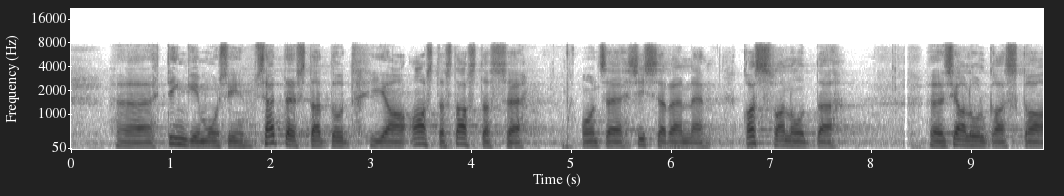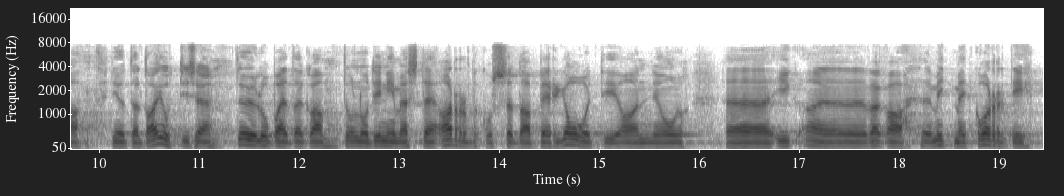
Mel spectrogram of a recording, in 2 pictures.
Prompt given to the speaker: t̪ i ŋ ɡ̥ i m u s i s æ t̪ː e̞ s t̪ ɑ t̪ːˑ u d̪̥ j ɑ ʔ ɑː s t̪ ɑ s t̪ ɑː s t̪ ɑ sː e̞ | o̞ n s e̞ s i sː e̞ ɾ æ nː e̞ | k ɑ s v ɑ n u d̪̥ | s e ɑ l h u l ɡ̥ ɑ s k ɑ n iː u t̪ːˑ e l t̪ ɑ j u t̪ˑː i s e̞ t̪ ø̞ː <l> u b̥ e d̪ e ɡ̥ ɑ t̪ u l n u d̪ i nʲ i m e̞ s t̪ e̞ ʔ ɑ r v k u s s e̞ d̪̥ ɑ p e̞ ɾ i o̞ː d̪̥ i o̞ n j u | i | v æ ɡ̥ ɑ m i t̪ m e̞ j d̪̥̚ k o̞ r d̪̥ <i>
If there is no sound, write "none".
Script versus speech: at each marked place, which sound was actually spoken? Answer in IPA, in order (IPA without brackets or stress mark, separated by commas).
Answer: l, i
